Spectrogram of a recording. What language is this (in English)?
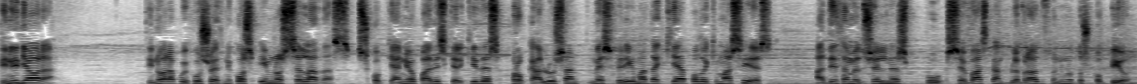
Greek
